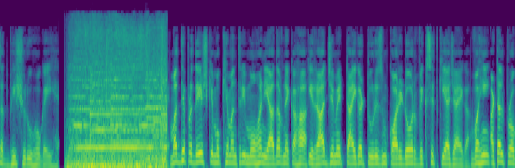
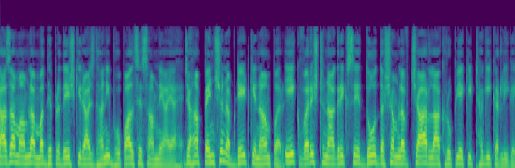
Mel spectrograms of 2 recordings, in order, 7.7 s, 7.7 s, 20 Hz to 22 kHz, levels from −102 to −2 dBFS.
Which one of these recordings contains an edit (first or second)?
first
